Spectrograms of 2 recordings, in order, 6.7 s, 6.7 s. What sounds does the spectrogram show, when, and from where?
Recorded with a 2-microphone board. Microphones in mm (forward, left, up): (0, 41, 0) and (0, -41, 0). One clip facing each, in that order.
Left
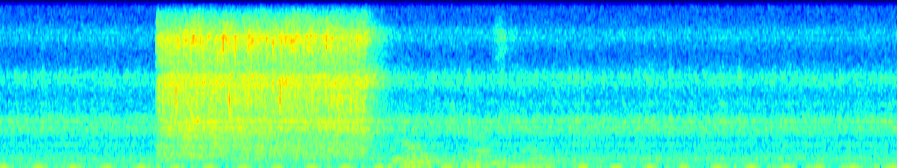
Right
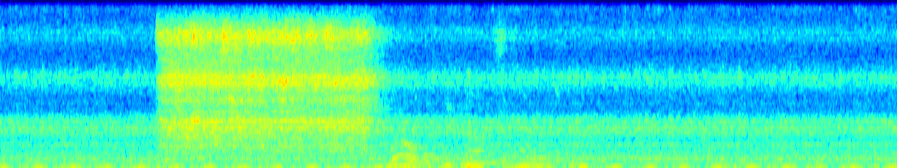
1.2 s frying: 65° left (ahead or behind), 1.9 m
2.9 s a woman speaking: 40° right (ahead or behind), 2.5 m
